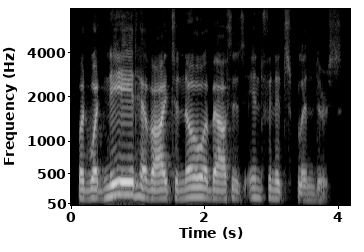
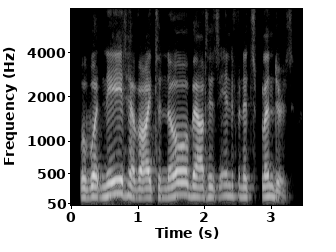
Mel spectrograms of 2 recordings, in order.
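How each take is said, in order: The two takes are said the same way.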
